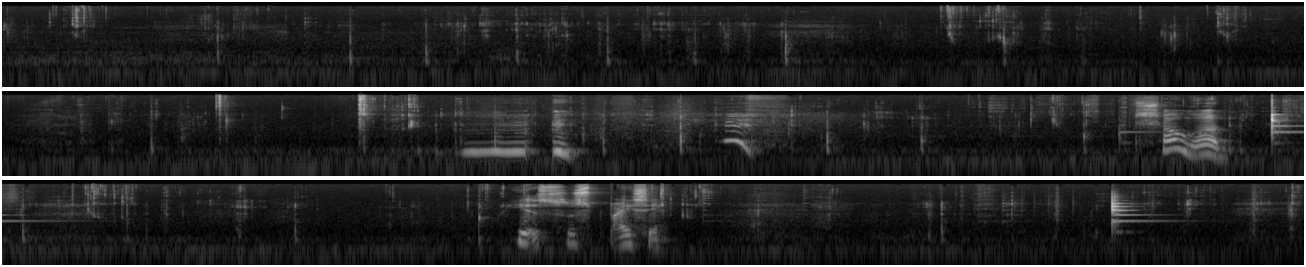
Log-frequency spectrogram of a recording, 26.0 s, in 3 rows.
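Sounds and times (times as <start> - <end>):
wet chewing: 0.2 - 8.4, 12.6 - 16.1.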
